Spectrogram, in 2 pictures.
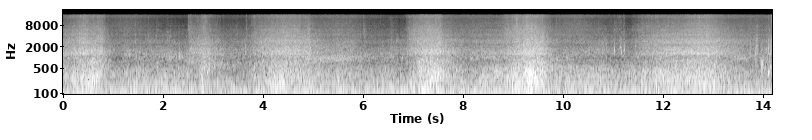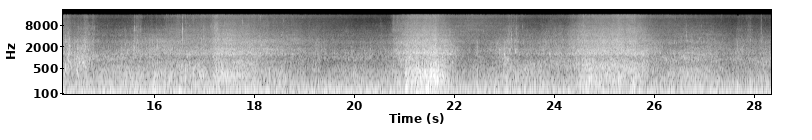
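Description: Small sea waves breaking and washing up on a sandy beach, in surges every few seconds; the biggest come about 9 and 21 seconds in. A steady low rumble of wind on the microphone lies under it.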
